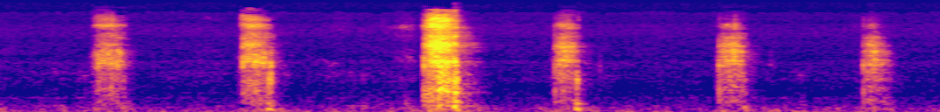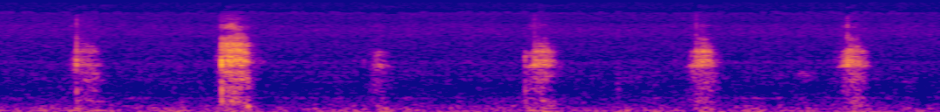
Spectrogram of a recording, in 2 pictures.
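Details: A cat named Angel coughing: cough.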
